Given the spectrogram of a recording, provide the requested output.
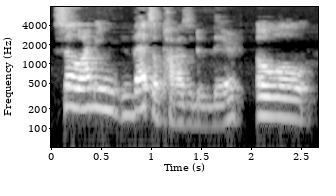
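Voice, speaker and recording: A man's voice: on the high side, sing-song, moderate pace. A man giving a casual, offhand movie review, rambling along with lots of filler phrases. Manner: rambling, offhand, peppered with "you know" and "like". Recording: roomy, echoey home recording.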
